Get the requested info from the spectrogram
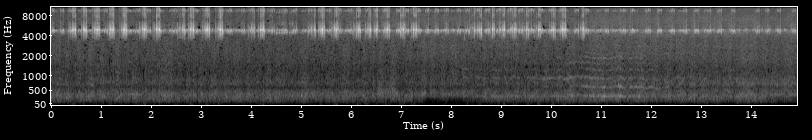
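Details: Grasshoppers in a flowery meadow: a steady high shrill band with loud broadband buzzing bursts in irregular rapid groups, fading into softer, sparser chirring after ten seconds, with faint low rustle beneath.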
